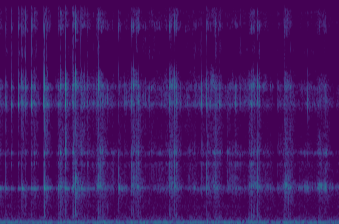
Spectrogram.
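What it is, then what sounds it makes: Glass whiskey bottle. A glass whiskey bottle is tapped and scratched, giving a quick run of bright clinking, chime-like taps with short scraping between them. A steady low hum sits underneath throughout.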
